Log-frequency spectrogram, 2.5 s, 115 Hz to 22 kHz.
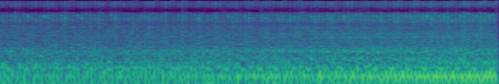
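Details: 1970s VW sand rail air-cooled flat-four, running after fixing too-tight valve lash, dirty carb, wiring and timing: steady, even idle with low burble, no misses or stumbles; running normally.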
